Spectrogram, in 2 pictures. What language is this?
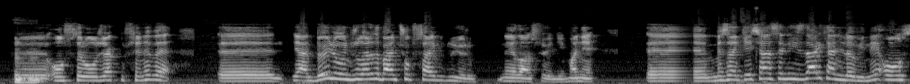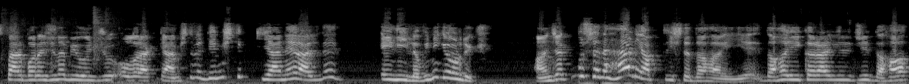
Turkish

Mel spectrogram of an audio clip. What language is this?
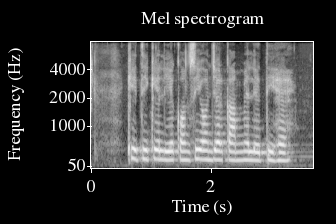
Hindi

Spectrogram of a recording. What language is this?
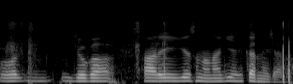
Dogri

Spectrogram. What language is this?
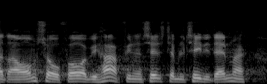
Danish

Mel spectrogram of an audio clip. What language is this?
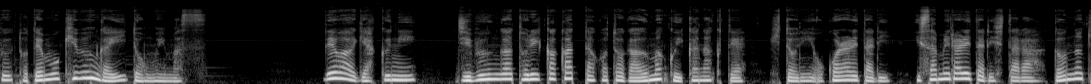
Japanese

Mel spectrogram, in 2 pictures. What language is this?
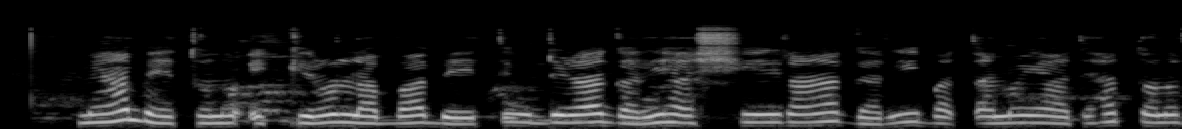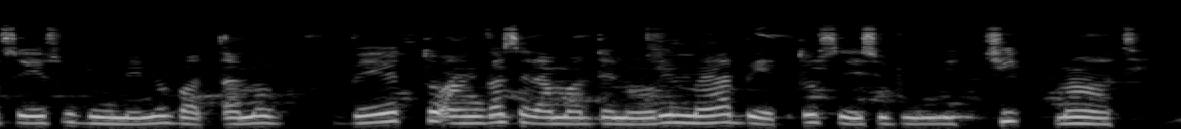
Sidamo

